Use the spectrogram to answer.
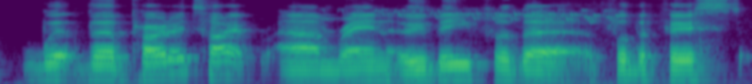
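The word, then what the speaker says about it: OOBY: pronouncation pronoun oh pronunciation it's Ubie OB um it's four O's and our by y so it's out of our own backyards oh all right cool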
